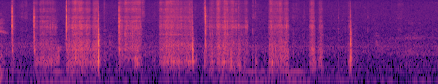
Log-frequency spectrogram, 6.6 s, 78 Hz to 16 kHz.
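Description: Canon BG-E7 grip's plastic battery magazine being fiddled with in the hand: a run of irregular scrapes and rubs broken by sharp plastic clicks, the sharpest a little after five seconds in, then handling stops.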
